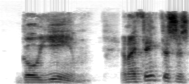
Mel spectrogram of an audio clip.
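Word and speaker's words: גּוֹיִם: So gimel, cholam vav, so that's a long O, yod, hirik, final mem, goyim.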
